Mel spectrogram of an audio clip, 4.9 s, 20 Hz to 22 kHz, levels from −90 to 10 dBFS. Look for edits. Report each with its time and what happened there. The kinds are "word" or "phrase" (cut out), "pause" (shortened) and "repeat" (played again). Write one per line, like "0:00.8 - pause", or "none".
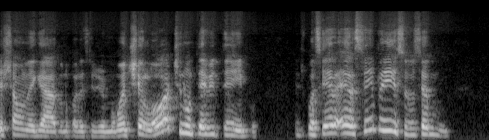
none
